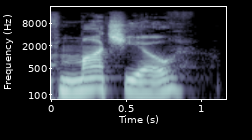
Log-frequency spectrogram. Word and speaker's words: Macchio: I believe Ralph Macchio, yes, pronounced like the actor,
